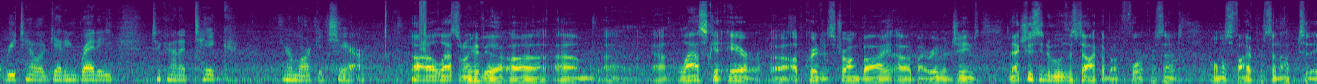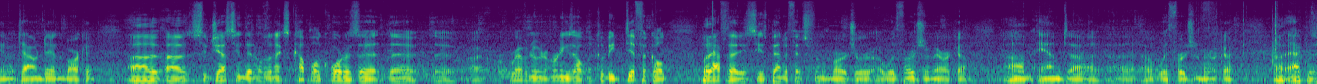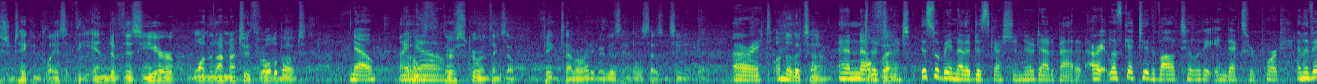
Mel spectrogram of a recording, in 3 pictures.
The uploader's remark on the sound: Live from Schwab Impact 2017 in Chicago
